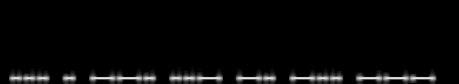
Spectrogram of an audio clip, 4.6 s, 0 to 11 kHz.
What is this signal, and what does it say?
Morse code, heard as a keyed tone, about 18 wpm, 800 Hz. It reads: SEGUNDO
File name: audios / portugais / portugais texte en clair 1 vitesse 18 mots minutes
